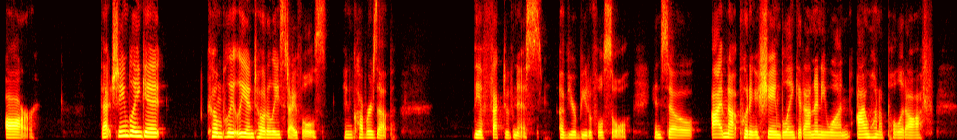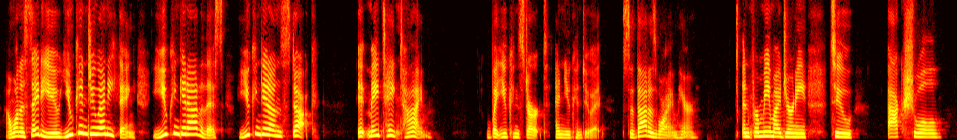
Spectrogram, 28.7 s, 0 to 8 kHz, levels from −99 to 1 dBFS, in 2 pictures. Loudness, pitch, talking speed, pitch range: -20 LUFS, 200 Hz, 165 wpm, 165-245 Hz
